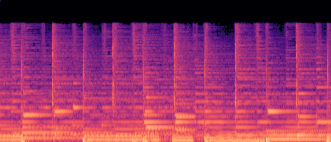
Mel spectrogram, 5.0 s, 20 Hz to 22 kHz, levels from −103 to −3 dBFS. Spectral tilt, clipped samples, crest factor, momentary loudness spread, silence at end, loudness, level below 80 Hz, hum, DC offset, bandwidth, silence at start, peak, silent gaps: -6 dB/octave; under 0.1%; 16 dB; 3 LU; 0 s; -23 LUFS; -28 dBFS; none; under 0.1%; 11.5 kHz; 0 s; -4 dBFS; none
